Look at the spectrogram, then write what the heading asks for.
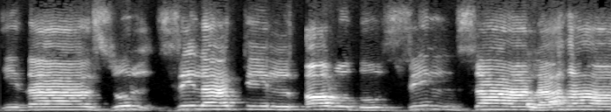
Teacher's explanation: সামনের উপরে দুটো দাঁত, নিচে দুটো দাঁত, এই চারটে দাঁত সানায় উলিয়া সানায় সুফলা, এই চারটে দাঁতের আগায় জিভের আগাটা এসে যেন চাপ লাগে, তাহলে আপনার জা উচ্চারণ হবে ইদা জুলজিলাতিল আরদু জিলজালাহা।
